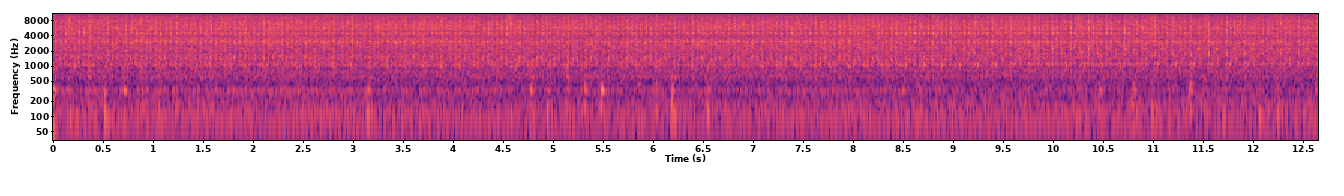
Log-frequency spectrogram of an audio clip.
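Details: 2004 Ford 6.0 Powerstroke diesel at idle with two EGR codes, cylinder 8 misfire and cylinder 4 contribution balance codes: diesel clatter with uneven, lumpy beat and occasional stumbles, suspected misfire.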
